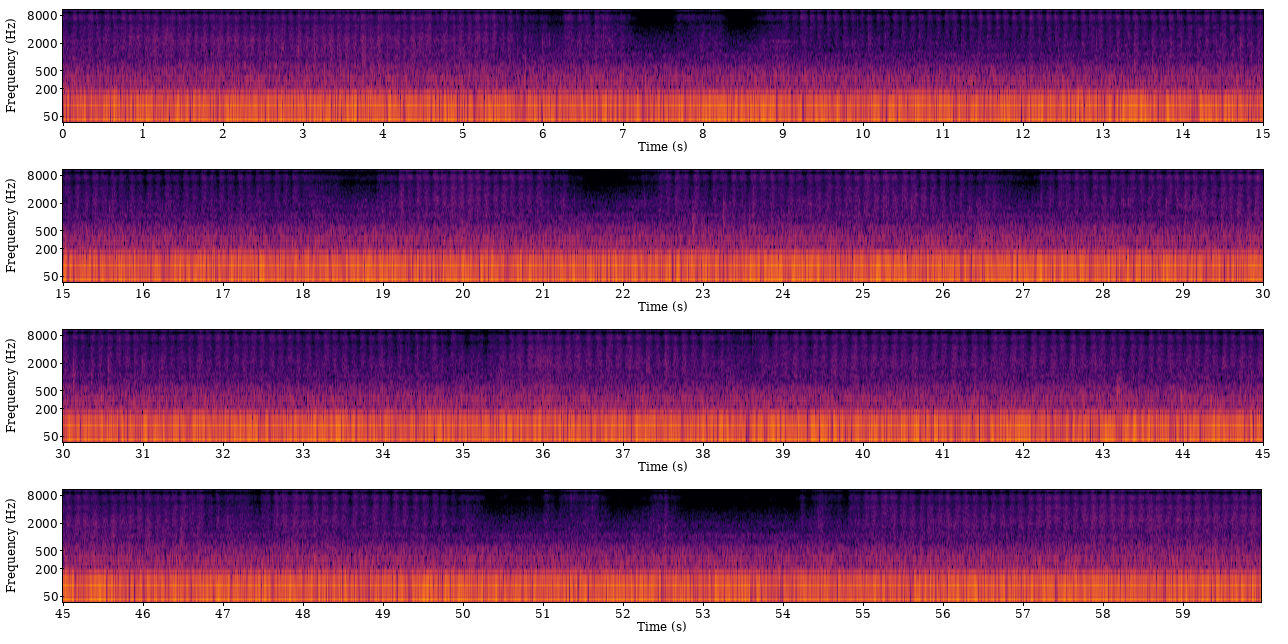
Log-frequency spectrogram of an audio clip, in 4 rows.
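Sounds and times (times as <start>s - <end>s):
fingers rubbing lathered hair: 0.0s - 21.5s, 22.2s - 52.7s, 54.2s - 59.9s.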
